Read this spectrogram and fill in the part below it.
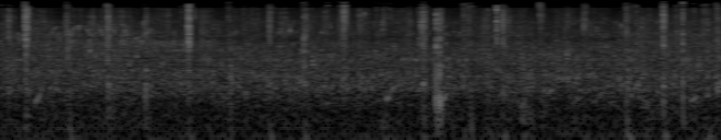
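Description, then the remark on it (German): River water rushing steadily, a constant broad wash with small splashes and gurgles popping out at irregular moments. No voices. “Nach einigen Stunden erreichten sie den Fluss Byros und folgten diesem, da sie wissen, in der Nähe des Flusses soll das Dorf Shimash liegen.”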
